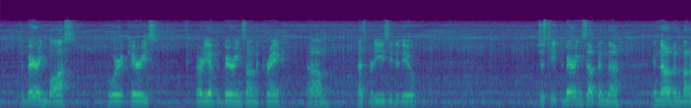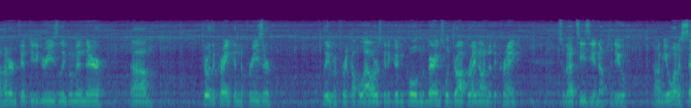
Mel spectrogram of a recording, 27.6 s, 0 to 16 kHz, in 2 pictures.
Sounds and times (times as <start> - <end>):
Speech: 0.4 - 1.5, 2.2 - 3.2, 3.9 - 6.6, 7.2 - 8.4, 10.8 - 16.9, 17.9 - 19.3, 20.2 - 24.2, 25.0 - 27.6.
